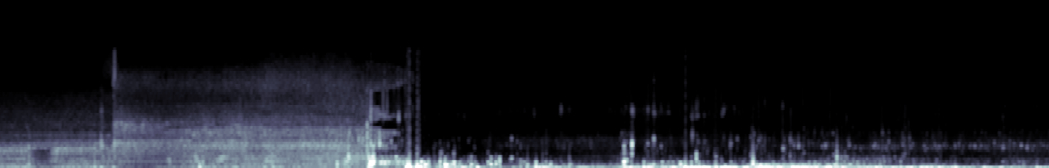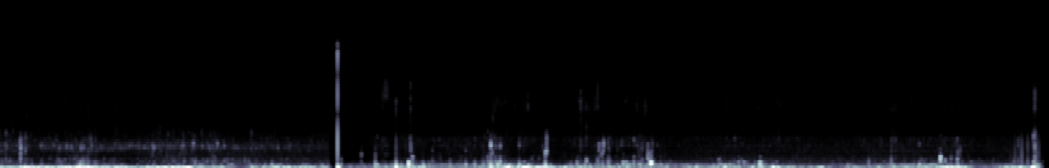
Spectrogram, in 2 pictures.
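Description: Shallow river water rushing over rocks. About five seconds in, the sound turns muffled as the microphone goes underwater, giving a low churning rumble of current and bubbling with scattered small clicks.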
